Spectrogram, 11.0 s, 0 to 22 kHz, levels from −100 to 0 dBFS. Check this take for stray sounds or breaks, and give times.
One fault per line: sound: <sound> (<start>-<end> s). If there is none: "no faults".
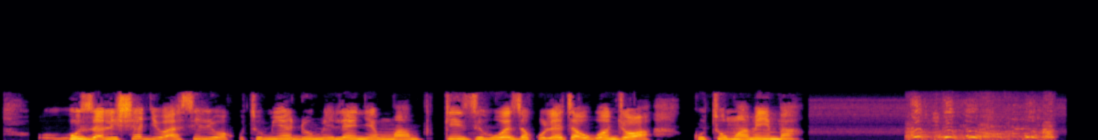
sound: bark (9.0-10.6 s)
